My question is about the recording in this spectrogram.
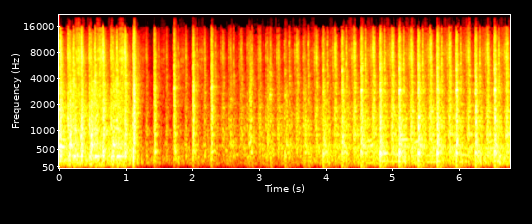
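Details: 1926 Ruston Hornsby single-cylinder engine, first start in 5 or 6 years, mixture leaned from too rich: light, even clatter of valve and ignition ticks, roughly three a second, with no misses; running properly.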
